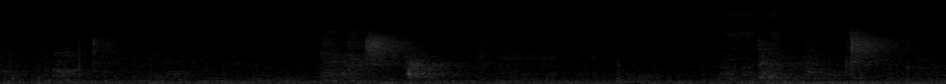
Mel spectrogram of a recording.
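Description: Footsteps pad softly on a carpeted floor.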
